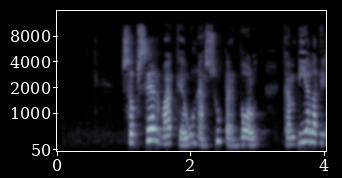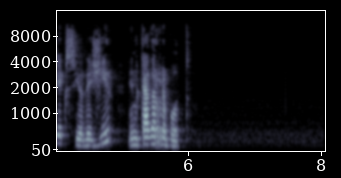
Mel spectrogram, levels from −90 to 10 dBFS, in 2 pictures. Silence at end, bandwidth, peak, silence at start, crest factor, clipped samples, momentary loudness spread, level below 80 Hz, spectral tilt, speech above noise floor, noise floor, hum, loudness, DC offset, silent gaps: 2.2 s; 11.5 kHz; -4 dBFS; 1 s; 26 dB; under 0.1%; 13 LU; -86 dBFS; -3.5 dB/octave; 48 dB; -74 dBFS; none; -27 LUFS; under 0.1%; none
